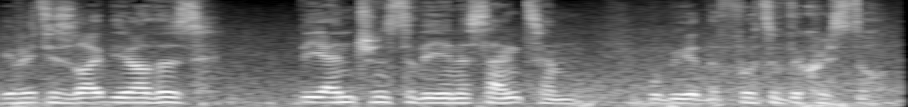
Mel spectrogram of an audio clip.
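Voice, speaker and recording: A man's voice: on the high side, steady tone, quick pace, noisy background, lightly acted. A man playing an earnest, protective younger brother and mage in a fantasy video game, with urgent, formal phrasing. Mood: grave, earnest. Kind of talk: dramatic video game cutscene acting. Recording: loud music behind the voice. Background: loud cinematic music.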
